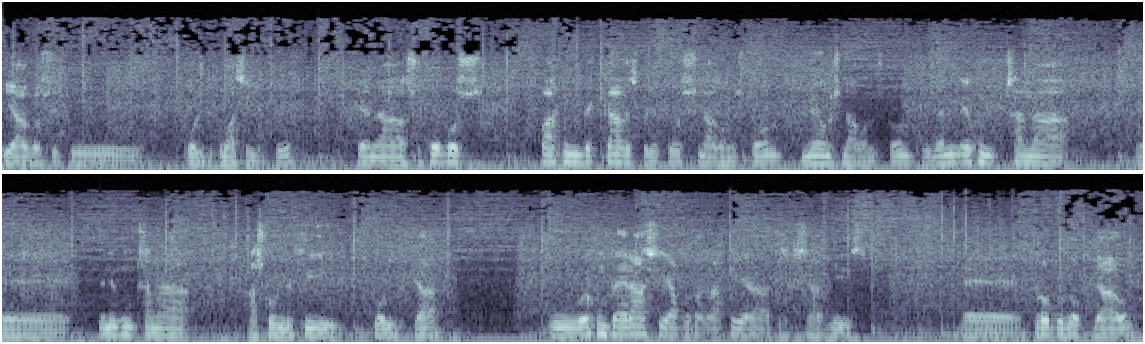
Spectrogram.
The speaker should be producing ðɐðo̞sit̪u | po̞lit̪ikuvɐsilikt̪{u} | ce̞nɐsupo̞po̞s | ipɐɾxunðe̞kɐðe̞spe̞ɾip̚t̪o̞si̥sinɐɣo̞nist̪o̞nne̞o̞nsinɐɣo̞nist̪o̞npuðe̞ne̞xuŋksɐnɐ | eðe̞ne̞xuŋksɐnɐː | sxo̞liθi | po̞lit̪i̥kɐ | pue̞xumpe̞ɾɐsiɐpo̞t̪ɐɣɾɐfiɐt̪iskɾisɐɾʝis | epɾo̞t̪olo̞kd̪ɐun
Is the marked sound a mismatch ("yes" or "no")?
no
